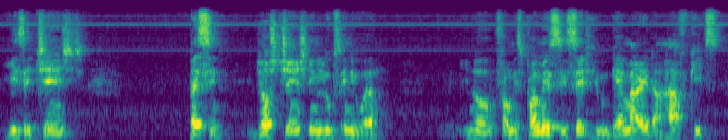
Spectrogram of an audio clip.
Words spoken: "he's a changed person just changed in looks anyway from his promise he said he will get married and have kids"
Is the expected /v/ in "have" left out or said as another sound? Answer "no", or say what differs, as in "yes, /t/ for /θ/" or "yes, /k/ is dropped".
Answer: yes, /f/ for /v/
